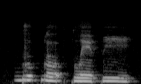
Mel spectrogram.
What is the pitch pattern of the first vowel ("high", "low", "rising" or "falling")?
high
